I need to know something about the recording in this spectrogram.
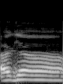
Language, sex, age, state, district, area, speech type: Odia, male, 45-60, Odisha, Bargarh, urban, spontaneous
